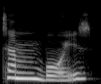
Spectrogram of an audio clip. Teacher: So here the n becomes m before b, or because of b. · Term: regressive assimilation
